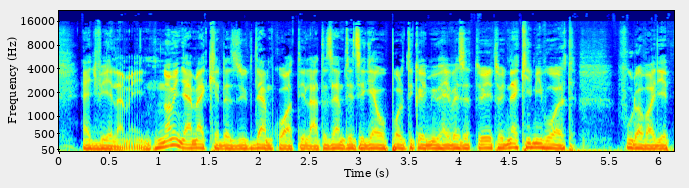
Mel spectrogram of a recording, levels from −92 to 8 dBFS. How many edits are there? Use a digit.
0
